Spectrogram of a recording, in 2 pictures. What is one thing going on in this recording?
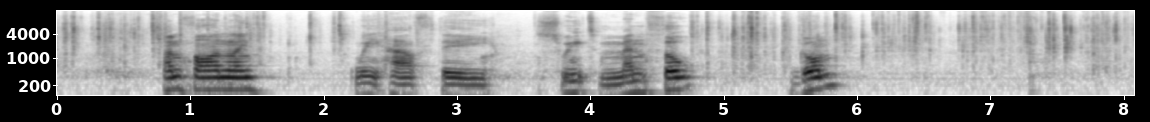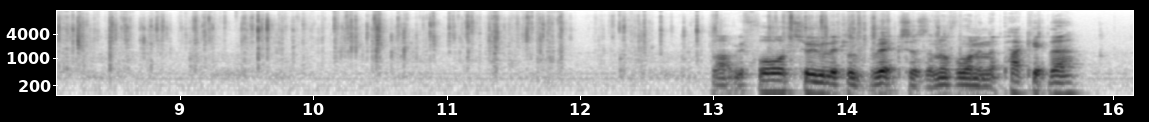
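A plastic wrapper crinkles as hands open it.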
